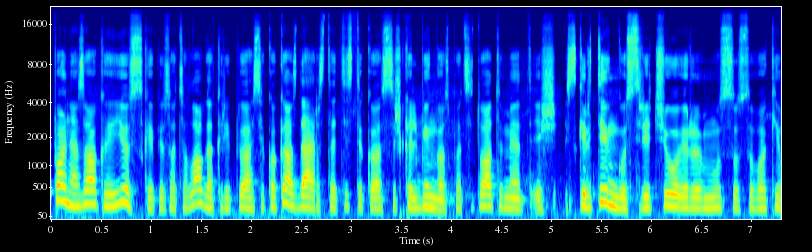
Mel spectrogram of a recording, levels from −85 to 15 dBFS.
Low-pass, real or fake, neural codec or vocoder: 19.8 kHz; real; none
